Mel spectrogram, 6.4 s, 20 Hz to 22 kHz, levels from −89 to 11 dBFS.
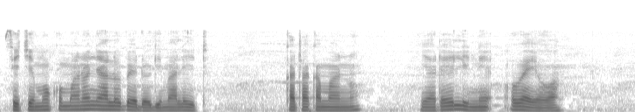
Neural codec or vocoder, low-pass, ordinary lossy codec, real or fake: none; 7.2 kHz; MP3, 64 kbps; real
